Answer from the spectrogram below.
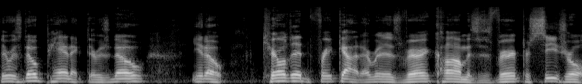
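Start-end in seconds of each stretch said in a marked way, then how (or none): none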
